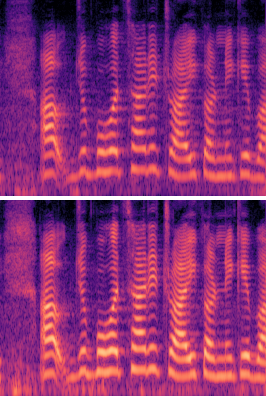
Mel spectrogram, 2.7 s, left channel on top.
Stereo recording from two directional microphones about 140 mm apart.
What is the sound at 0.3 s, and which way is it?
A woman's voice, 40° right (ahead or behind).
